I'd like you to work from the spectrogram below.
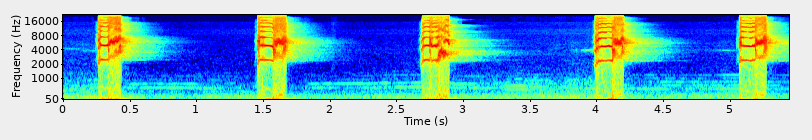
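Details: Lovebird calling as a bait sound meant to set other lovebirds singing: five loud, shrill, harsh squawks spaced about every 1.2 seconds, each short and piercing, against a quiet background with faint low hum.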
